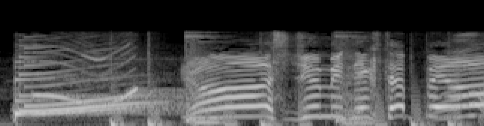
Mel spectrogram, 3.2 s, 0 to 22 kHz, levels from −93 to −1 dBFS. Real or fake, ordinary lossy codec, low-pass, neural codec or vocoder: real; none; none; none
